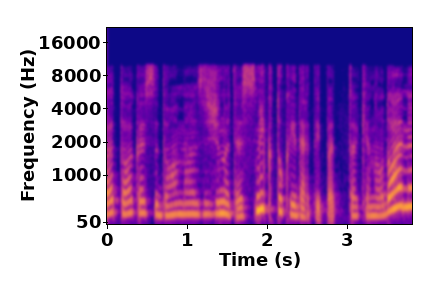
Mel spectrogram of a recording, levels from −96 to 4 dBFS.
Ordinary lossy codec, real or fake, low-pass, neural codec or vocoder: MP3, 96 kbps; fake; 9.9 kHz; vocoder, 22.05 kHz, 80 mel bands, Vocos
